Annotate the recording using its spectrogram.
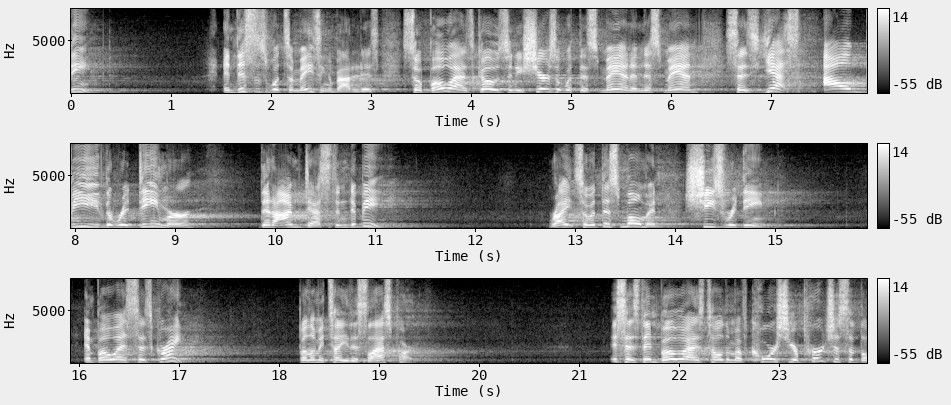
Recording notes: Recorded live during our Sunday morning service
